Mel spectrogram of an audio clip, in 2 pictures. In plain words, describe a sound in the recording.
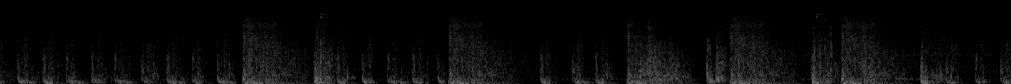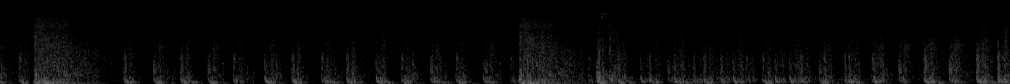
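A video game character's footsteps thud while running.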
